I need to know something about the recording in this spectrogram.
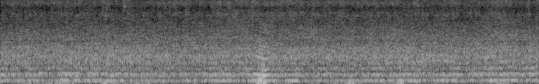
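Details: Pollen-gathering honey bees give a continuous low hum with stacked overtones, broken by one brief louder buzz or knock midway and soft low-pitched rumbling in the background.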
